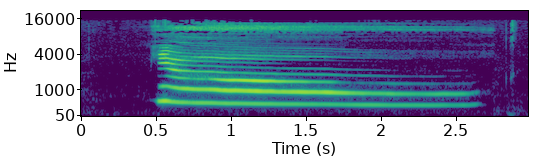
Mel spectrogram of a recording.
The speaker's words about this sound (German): Miau. Und noch einmal. Miau. Es klingt jämmerlich, ganz jämmerlich.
